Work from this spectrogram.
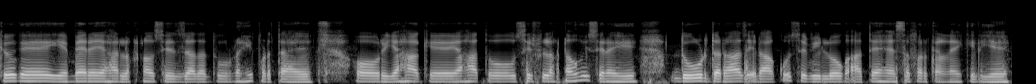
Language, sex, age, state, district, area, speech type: Urdu, male, 30-45, Uttar Pradesh, Lucknow, rural, spontaneous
